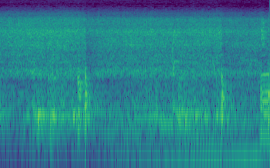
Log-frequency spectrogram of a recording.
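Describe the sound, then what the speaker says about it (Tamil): Chicken fries in a pan with paste and a little salt, giving a continuous close sizzle broken by a few quick stirring knocks and scrapes. "இது வந்து வறுத்து விடுங்க."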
